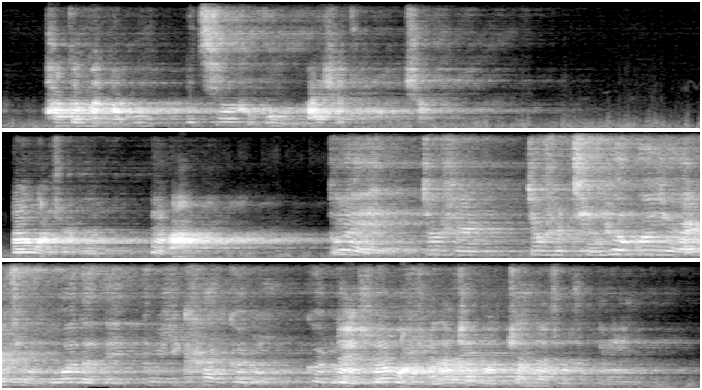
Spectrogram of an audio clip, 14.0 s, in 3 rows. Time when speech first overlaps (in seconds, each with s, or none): 11.5 s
